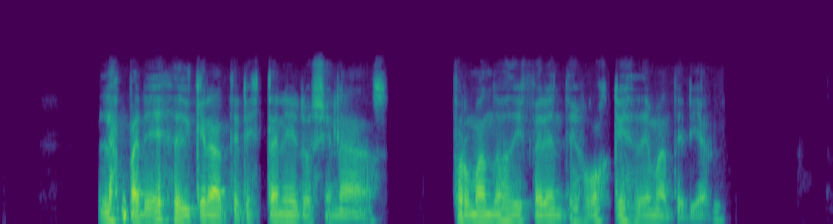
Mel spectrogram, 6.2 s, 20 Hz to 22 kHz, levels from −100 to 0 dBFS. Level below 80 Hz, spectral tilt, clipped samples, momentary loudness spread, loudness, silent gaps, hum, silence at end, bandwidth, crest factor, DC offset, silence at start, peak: -64 dBFS; -5.5 dB/octave; under 0.1%; 13 LU; -26 LUFS; 2.93-3.13 s, 3.26-3.41 s; none; 0.8 s; 7.4 kHz; 22 dB; under 0.1%; 0.75 s; -4 dBFS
